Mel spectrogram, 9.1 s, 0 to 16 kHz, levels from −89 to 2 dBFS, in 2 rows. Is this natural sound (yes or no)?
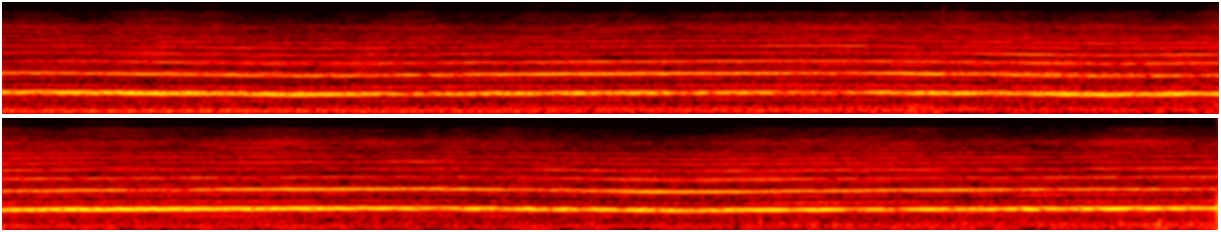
no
